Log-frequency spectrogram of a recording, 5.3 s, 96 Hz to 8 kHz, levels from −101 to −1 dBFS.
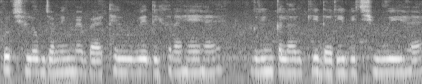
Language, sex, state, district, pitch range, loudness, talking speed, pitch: Hindi, female, Chhattisgarh, Raipur, 180-185 Hz, -16 LUFS, 180 wpm, 180 Hz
